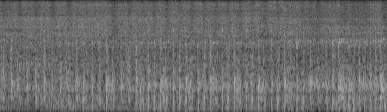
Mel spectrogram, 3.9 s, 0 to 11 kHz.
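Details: Model T roadster hot rod with a 1932 Ford Model B engine, after the exhaust and intake leaks were improved: an uneven, stumbling idle with irregular ticking and chuffing. Cylinder 3 has much lower compression and is suspected. Rough running.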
